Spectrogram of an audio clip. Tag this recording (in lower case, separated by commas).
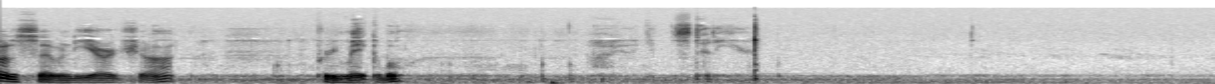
speech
